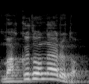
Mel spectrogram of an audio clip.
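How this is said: It is said with a Japanese accent. "日本だと"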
